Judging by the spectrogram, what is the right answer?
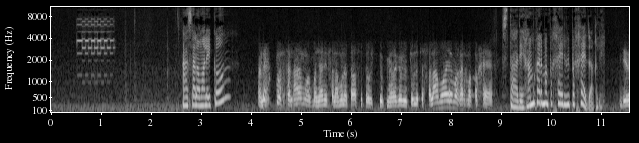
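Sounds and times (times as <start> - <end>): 
low hum: 0.0 - 11.5
bright trilling electronic telephone ring: 0.5 - 1.4
speech: 2.6 - 11.5.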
